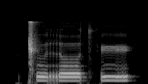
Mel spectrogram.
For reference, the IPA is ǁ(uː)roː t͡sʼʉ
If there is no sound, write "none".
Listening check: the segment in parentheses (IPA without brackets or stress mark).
u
